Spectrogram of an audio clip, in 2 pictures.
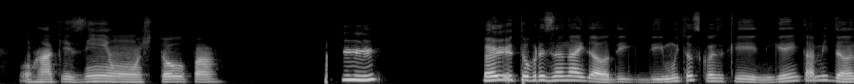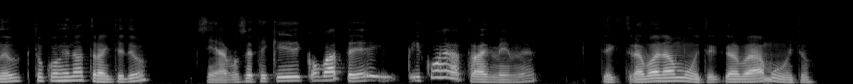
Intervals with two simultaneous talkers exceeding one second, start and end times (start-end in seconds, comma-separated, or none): none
